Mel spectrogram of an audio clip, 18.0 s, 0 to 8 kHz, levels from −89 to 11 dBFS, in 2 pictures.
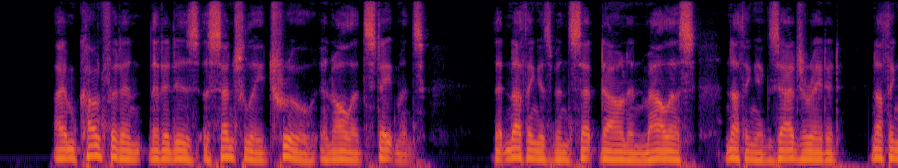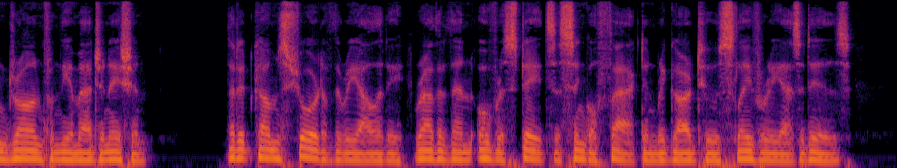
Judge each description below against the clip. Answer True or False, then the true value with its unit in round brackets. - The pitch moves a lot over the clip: False (3.1 semitones)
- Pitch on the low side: True (100 Hz)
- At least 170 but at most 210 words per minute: False (160 wpm)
